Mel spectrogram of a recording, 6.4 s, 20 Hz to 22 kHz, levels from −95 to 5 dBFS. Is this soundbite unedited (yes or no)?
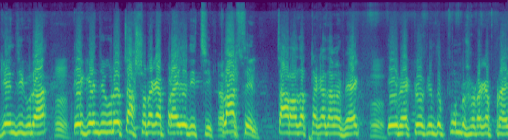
no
